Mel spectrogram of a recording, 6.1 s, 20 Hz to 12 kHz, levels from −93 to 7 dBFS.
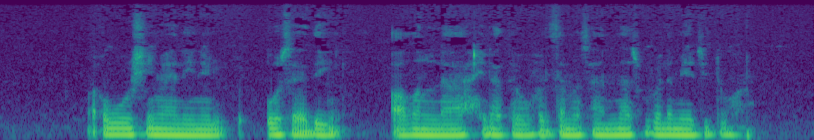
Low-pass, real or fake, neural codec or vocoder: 10.8 kHz; real; none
